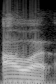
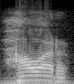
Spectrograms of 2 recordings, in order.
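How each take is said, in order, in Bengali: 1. শব্দটি স্বরধ্বনি দিয়ে শুরু। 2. শব্দটি h ধ্বনি দিয়ে শুরু। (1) "কিন্তু এখানে উচ্চারণ হবে আওয়ার" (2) "হাওয়ার কথা"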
